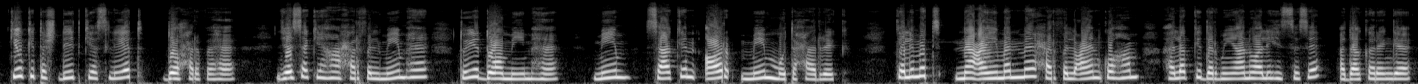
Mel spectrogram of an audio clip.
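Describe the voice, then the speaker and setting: A woman teaching Quran recitation, explaining each letter methodically and then reciting the verses slowly. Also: high voice, dark tone, no echo.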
